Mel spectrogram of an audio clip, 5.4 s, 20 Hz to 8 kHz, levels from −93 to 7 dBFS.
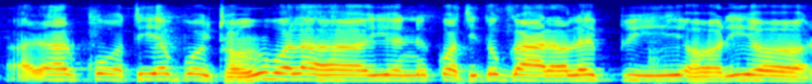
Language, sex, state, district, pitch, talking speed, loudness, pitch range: Bajjika, male, Bihar, Vaishali, 180 Hz, 175 wpm, -19 LUFS, 170-190 Hz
